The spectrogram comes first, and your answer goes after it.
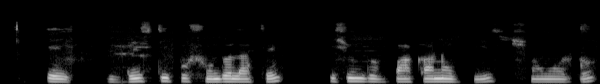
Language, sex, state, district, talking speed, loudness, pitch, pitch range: Bengali, male, West Bengal, Dakshin Dinajpur, 110 wpm, -23 LUFS, 130 Hz, 125-140 Hz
